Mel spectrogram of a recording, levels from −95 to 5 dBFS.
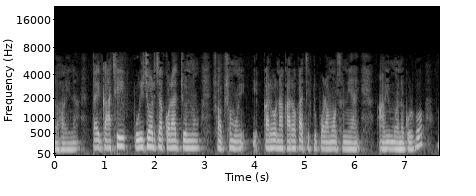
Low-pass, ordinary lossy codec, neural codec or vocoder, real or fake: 7.2 kHz; MP3, 32 kbps; none; real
